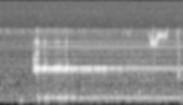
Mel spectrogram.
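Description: Near silence, with a faint steady hum from about half a second in.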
